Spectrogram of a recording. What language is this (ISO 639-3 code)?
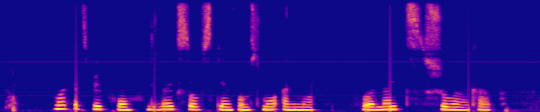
pcm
